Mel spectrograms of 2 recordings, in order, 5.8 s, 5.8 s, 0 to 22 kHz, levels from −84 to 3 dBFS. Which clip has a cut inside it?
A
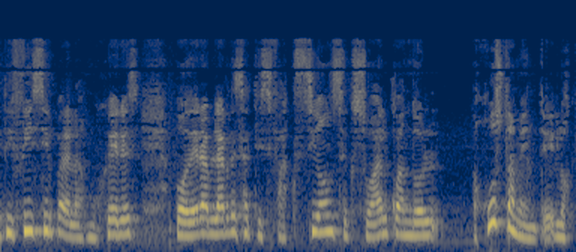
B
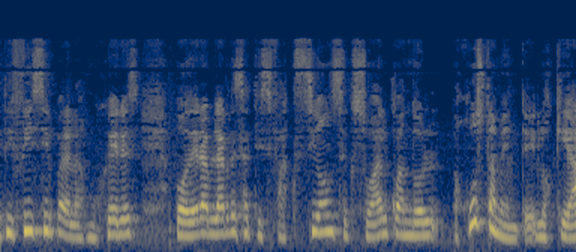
B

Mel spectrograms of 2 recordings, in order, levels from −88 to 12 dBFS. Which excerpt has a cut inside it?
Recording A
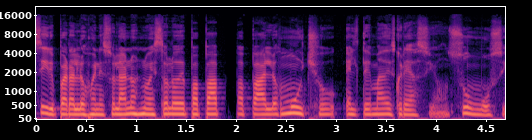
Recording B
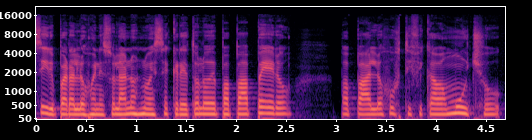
A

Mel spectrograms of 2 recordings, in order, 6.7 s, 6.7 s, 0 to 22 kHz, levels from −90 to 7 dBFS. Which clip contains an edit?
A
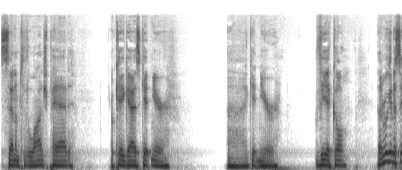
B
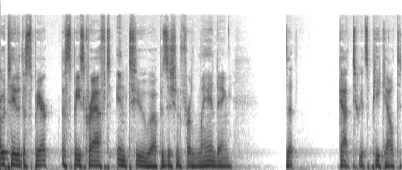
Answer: B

